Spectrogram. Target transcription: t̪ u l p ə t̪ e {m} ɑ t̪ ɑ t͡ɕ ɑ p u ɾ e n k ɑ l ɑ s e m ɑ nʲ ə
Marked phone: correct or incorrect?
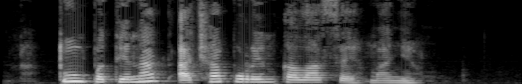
incorrect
